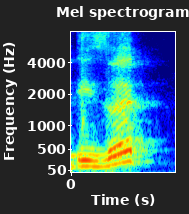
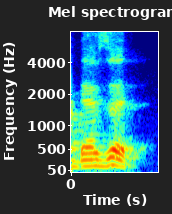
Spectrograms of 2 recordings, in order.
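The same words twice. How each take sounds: First: Desert with a long ee in the first syllable; desert as DEE-zert. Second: Desert with a short e in the first syllable; desert as DEZ-ert. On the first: Teacher asking student which reading is right, desert as DEE-zert. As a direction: say desert as DEE-zert, offered as one option. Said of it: "or desert?". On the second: Teacher offering student the other reading, desert as DEZ-ert. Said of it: "Is it desert". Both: Shown as a demonstration.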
